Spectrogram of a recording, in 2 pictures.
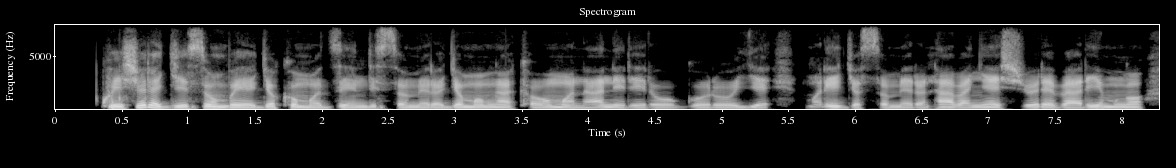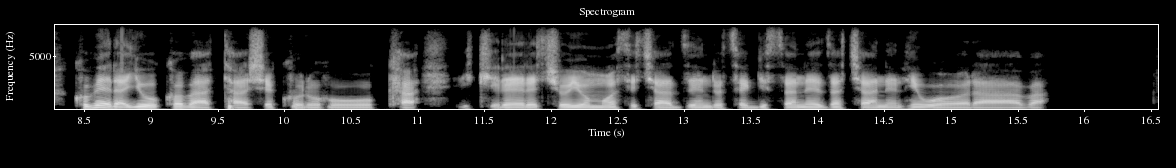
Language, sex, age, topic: Rundi, male, 25-35, education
